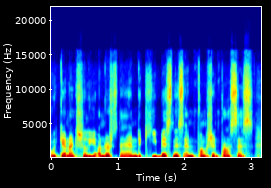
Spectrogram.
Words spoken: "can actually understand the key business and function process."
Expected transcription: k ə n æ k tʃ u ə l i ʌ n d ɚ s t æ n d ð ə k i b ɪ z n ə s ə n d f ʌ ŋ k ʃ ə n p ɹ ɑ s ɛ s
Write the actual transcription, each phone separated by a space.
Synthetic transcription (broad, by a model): k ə n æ k tʃ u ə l i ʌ n d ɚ s t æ n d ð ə k i b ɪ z n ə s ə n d f ʌ ŋ k ʃ ə n p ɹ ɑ s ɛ s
